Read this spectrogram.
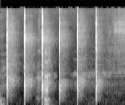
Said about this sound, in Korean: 박수 한번 주시죠. 예, 또 이렇게.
